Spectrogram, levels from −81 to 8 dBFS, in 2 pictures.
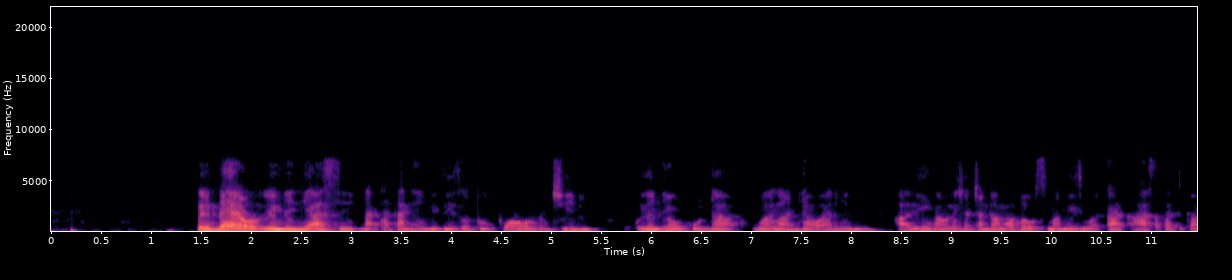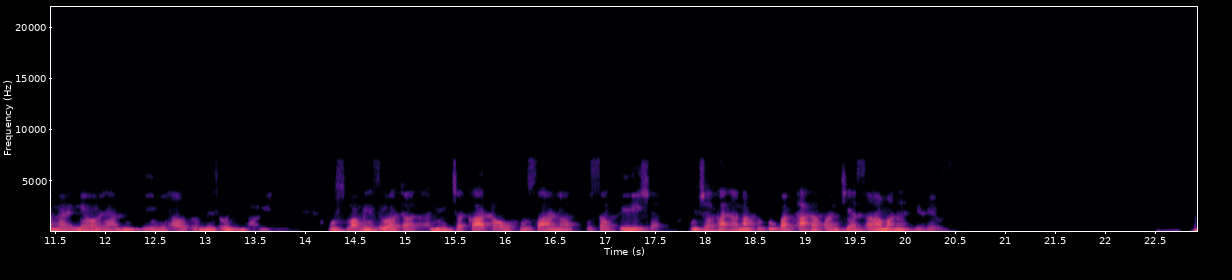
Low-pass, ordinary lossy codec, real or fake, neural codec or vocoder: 7.2 kHz; Opus, 32 kbps; fake; codec, 16 kHz, 1 kbps, FreqCodec, larger model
